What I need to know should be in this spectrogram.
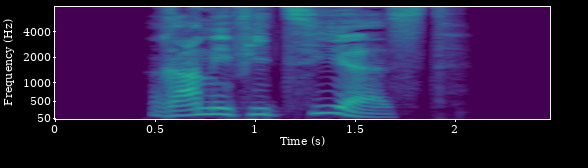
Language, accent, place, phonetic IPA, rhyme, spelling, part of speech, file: German, Germany, Berlin, [ʁamifiˈt͡siːɐ̯st], -iːɐ̯st, ramifizierst, verb, De-ramifizierst.ogg
- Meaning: second-person singular present of ramifizieren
